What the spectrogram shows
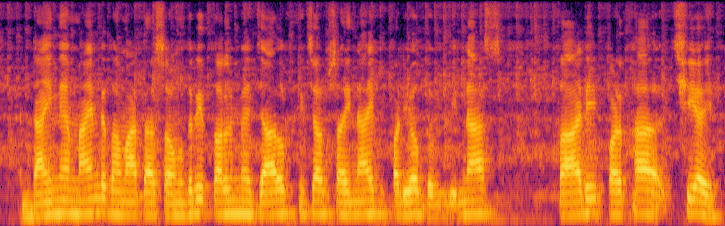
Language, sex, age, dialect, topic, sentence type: Maithili, female, 46-50, Eastern / Thethi, agriculture, statement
